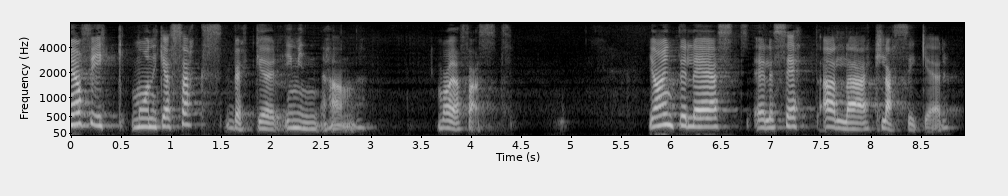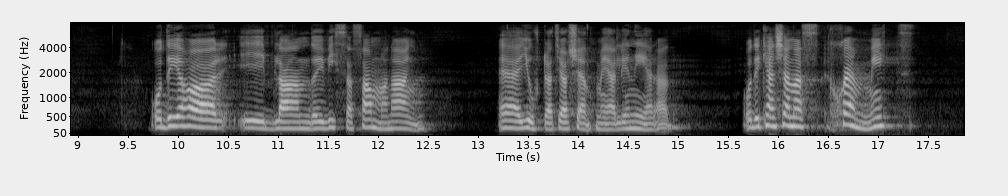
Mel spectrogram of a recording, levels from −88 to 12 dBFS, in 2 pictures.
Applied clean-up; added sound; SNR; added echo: neural mask model Resemble Enhance denoiser.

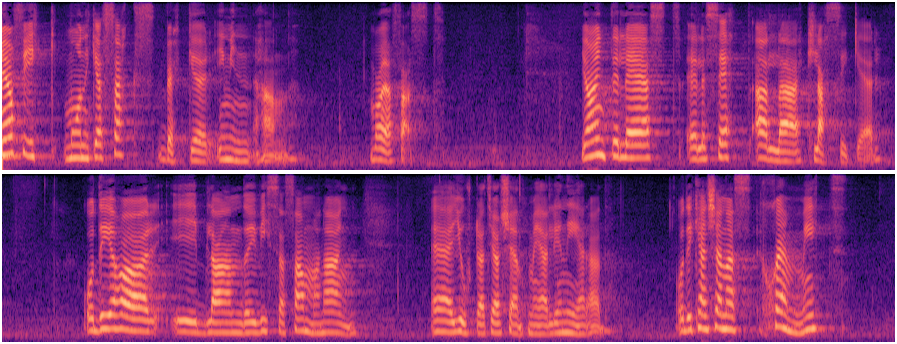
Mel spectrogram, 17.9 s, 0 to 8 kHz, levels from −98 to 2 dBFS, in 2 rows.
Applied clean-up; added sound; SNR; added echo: none; none; none; none.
